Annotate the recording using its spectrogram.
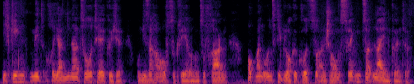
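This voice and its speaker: A man's voice: deep voice, normal speed, warm tone. A man reading his own first-person story aloud in a dry, wry manner.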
